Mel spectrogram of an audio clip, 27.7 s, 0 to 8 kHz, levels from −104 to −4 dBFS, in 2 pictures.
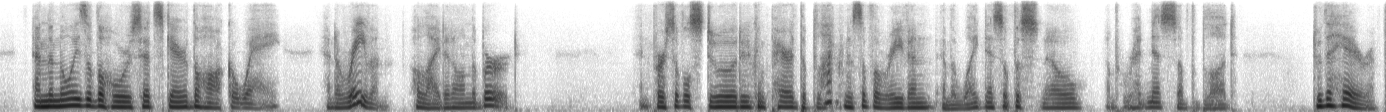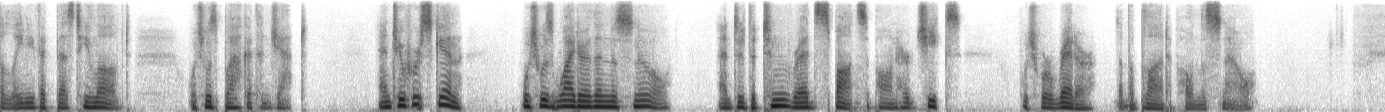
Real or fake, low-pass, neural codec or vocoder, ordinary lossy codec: fake; 7.2 kHz; codec, 16 kHz, 0.5 kbps, X-Codec, HuBERT features, trained on LibriSpeech; Opus, 32 kbps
